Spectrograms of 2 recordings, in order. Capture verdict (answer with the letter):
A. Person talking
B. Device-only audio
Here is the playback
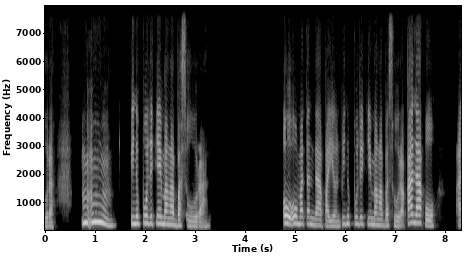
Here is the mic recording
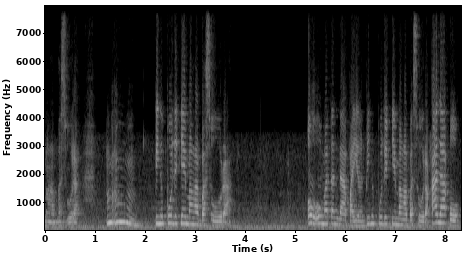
B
